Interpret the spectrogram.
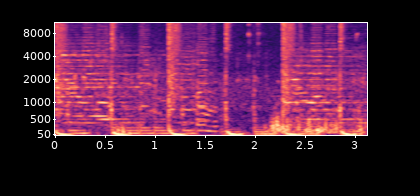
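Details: Music with a steady beat and low tones fills the passage; no animal calls can be picked out.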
